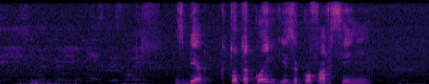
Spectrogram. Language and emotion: Russian, neutral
